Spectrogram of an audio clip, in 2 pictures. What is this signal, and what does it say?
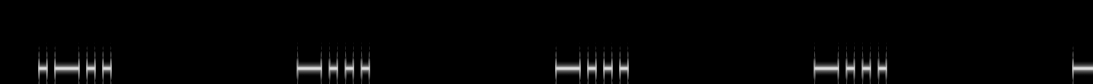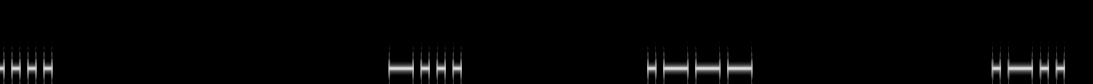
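Morse code, heard as a keyed tone, about 15 wpm, spaced as for 4 wpm, 750 Hz. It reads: LBBBB BJL
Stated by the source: Morse code letters test drill for L, J and B.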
